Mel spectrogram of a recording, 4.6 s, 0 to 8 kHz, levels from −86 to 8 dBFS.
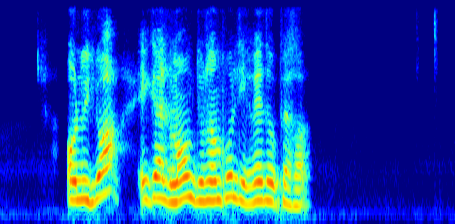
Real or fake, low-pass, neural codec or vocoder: fake; 7.2 kHz; codec, 16 kHz in and 24 kHz out, 0.9 kbps, LongCat-Audio-Codec, fine tuned four codebook decoder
